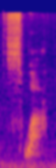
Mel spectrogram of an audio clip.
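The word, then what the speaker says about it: swā: use w but that's that's the sort of pronunciation of it is w-s-w-a um sua it means so it can mean as or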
